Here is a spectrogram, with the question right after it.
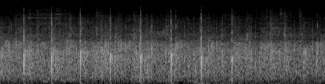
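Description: A seated crowd at a county chamber meeting claps for new chamber members, a steady, moderately close applause with a few sharper rhythmic claps standing out.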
